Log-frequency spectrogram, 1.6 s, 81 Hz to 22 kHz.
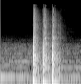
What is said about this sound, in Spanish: Eran alrededor de las 11.10 cuando escuché que tocaron la puerta de la oficina.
